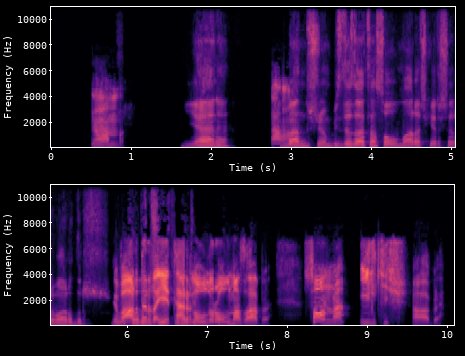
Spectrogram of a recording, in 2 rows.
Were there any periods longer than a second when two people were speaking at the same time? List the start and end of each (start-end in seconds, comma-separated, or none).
5.8-7.4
